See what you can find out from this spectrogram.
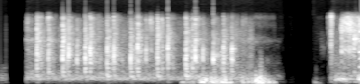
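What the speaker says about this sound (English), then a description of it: "I heard some typing." Close fast typing on a computer keyboard clatters in dense bursts of crisp clicks, stops briefly for a short silence, then resumes.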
